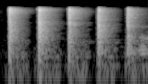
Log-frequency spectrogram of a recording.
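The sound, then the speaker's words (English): A pack of cigarettes is packed by tapping it: five sharp, evenly spaced taps, each a crisp slap with a quick decay, in a steady rhythm. “Tech Bitch, did you ever pack a pack of cigarettes?”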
